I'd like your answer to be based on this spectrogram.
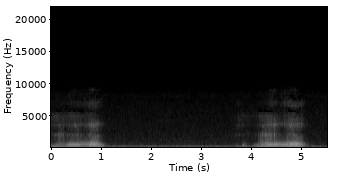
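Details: Snoring during sleep, recorded on 2024/12/20.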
